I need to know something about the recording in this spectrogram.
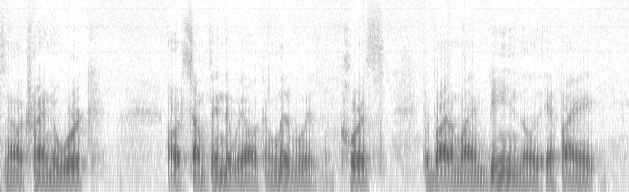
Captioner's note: none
